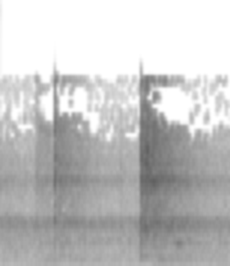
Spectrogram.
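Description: A woven sepak takraw ball being kicked: a faint sharp strike about half a second in, then a louder, sharper strike about a second and a half in, over a steady background hiss.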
